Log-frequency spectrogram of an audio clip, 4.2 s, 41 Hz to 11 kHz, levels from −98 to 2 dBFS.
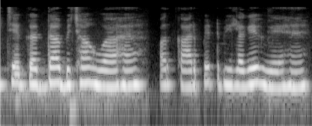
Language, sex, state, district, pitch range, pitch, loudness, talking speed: Hindi, female, Jharkhand, Garhwa, 240-265 Hz, 255 Hz, -14 LUFS, 160 wpm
